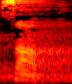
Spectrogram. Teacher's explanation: हल्का सा नाक, नोज जो आपका होता है ये टच होता है, जब आप बोलते हो तो वहां से आवाज आती है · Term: चंद्रबिंदु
